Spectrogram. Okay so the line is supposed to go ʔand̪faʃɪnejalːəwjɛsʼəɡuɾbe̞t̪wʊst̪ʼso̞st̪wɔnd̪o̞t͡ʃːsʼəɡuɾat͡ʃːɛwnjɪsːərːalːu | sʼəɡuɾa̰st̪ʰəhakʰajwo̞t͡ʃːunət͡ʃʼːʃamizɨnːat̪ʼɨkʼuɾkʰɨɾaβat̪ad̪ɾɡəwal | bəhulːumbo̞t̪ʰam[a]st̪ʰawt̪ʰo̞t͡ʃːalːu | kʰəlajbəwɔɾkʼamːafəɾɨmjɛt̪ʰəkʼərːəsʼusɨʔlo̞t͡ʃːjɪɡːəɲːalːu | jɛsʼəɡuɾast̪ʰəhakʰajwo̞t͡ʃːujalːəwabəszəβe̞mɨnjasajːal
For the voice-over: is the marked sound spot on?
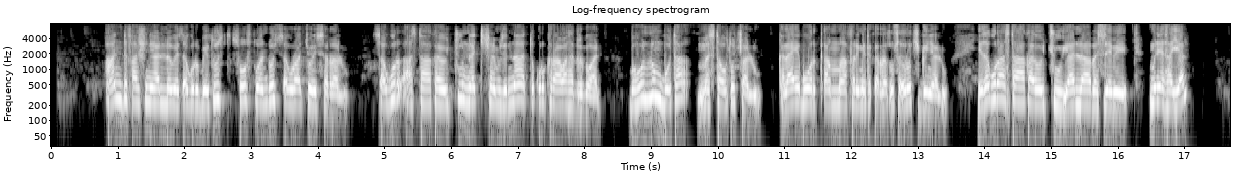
no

